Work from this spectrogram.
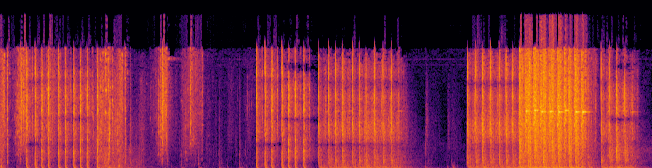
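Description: Rapid automatic gunfire from a shooter video game, loud bursts of rattling shots separated by short pauses, with sustained fusillades toward the end.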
